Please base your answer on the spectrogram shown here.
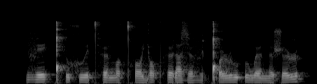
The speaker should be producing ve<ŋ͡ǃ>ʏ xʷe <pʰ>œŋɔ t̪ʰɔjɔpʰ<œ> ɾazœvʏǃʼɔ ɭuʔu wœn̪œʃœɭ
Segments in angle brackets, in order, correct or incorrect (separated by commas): incorrect, incorrect, correct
